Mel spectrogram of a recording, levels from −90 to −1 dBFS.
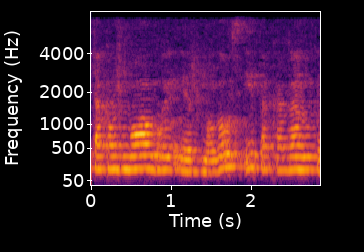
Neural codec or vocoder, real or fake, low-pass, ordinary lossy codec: codec, 16 kHz, 16 kbps, FreqCodec, smaller model; fake; 7.2 kHz; AAC, 32 kbps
